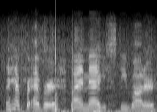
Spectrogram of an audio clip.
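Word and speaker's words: Stiefvater: have Forever by Magie Steve OT yes that is how you say it it is Steve OT I looked it up okay I'm good it's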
